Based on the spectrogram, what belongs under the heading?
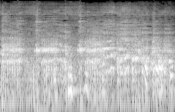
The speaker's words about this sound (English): Maybe you remember the viral moment from March when turkeys interrupted a traffic stop in the Cleveland suburb of Bay Village.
